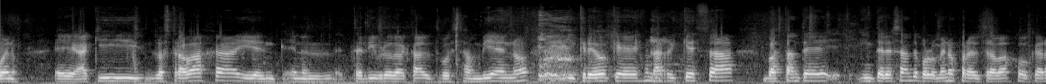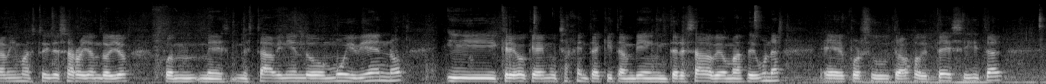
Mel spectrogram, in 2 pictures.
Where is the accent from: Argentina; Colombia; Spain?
Spain; Algeciras, Andalusia; Yo soy de Algeciras, entonces bueno, me baño mucho en la playa de Tarifa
